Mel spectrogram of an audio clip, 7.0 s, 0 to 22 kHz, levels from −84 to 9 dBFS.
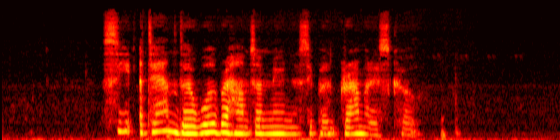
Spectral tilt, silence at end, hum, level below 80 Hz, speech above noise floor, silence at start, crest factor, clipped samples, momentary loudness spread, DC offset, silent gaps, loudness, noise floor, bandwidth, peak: -5 dB/octave; 1.3 s; none; -50 dBFS; 36 dB; 0.45 s; 18 dB; under 0.1%; 13 LU; under 0.1%; none; -21 LUFS; -57 dBFS; 15.5 kHz; -4 dBFS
